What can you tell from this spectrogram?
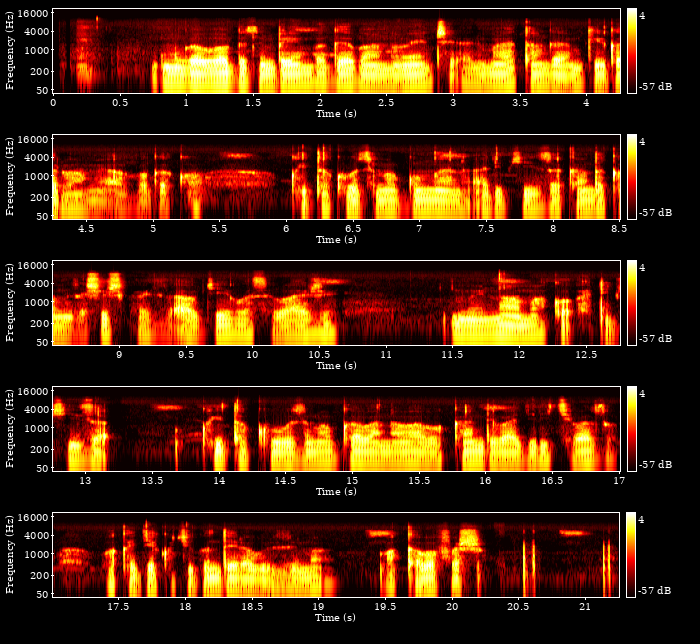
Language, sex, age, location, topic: Kinyarwanda, male, 18-24, Kigali, health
